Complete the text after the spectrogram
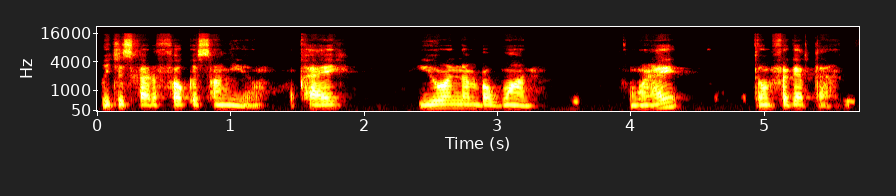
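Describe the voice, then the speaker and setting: Woman in a reality tv clip, bright lowish voice, reassuring, swearing. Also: flat delivery, moderate pace, poor audio. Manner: earnest reassuring, swears for emphasis.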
